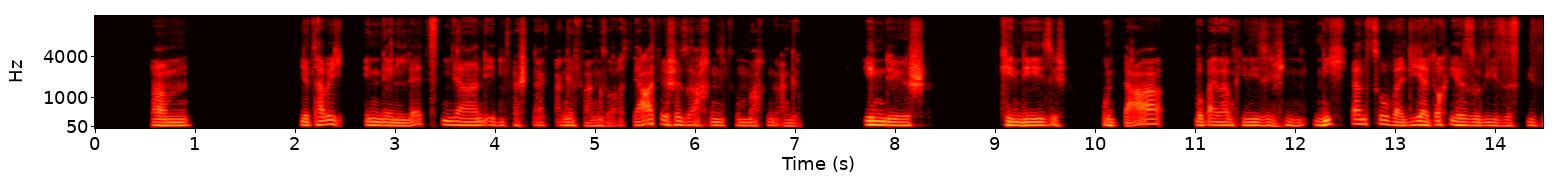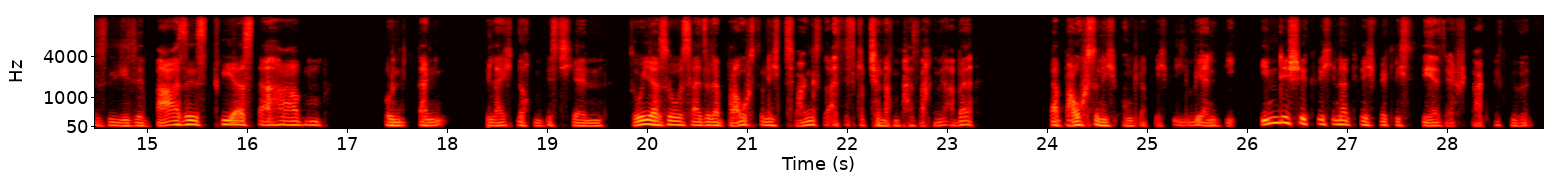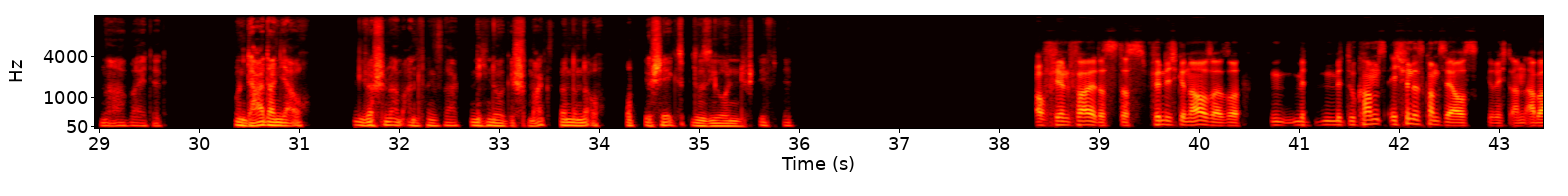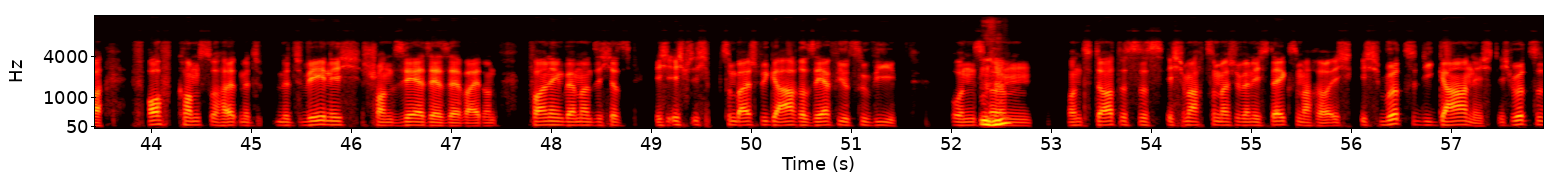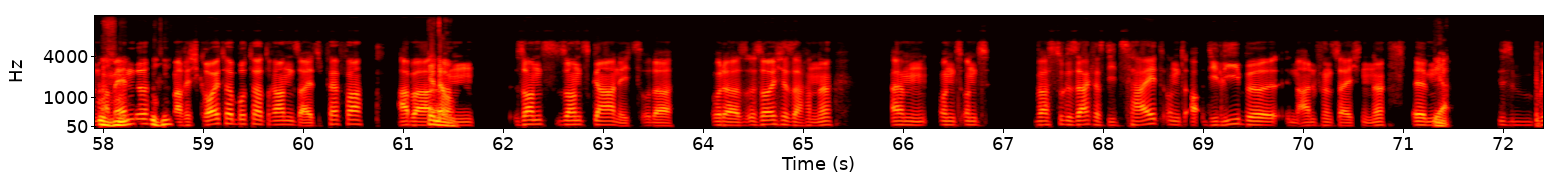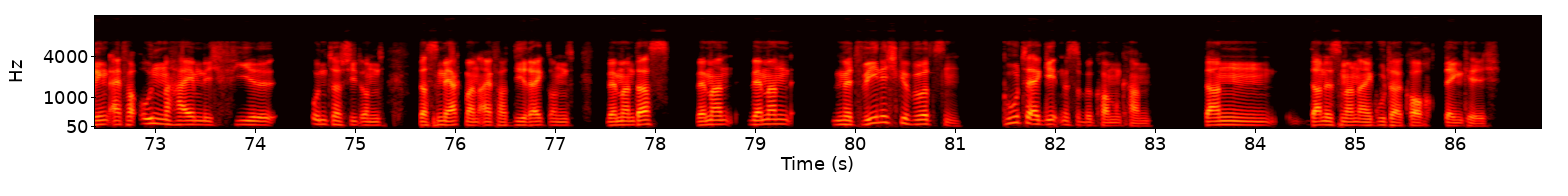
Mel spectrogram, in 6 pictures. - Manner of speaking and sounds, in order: none
- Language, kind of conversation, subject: German, podcast, Welche Gewürze bringen dich echt zum Staunen?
